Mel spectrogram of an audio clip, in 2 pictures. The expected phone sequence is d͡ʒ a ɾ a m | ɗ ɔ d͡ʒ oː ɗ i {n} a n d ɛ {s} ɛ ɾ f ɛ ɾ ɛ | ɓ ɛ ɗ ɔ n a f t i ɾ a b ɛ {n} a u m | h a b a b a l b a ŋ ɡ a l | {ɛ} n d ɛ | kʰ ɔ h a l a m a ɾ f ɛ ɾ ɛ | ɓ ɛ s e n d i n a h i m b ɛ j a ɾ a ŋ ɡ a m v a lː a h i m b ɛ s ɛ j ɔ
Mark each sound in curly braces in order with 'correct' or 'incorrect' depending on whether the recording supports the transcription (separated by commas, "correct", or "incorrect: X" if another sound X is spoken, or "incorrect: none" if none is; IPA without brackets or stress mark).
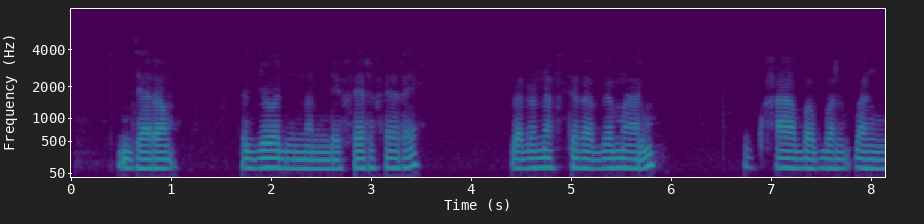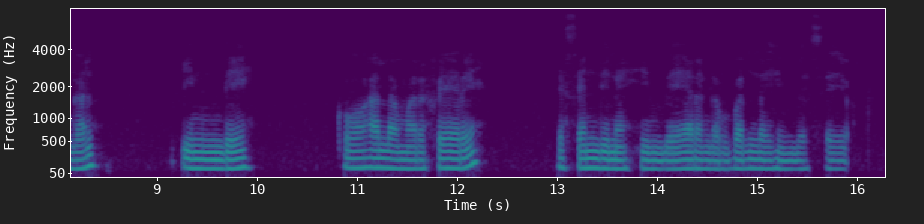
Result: correct, incorrect: f, incorrect: m, incorrect: i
